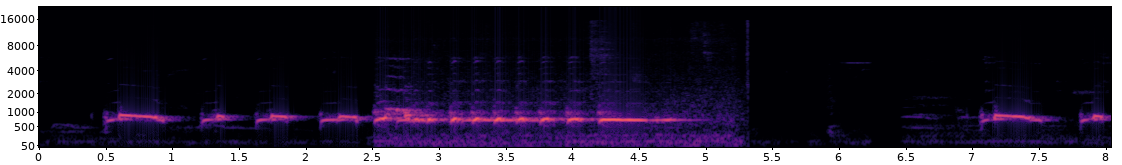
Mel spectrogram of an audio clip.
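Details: Zebra dove of the Bangkok type, a keen singer with a crystal voice used for tutoring other birds: four short rising coos lead into an extended, fast, trilled, rolling phrase, followed by quiet and more short coos.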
